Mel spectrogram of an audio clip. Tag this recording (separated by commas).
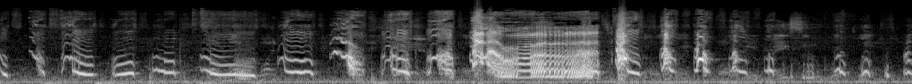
pets, Animal, Speech, Dog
